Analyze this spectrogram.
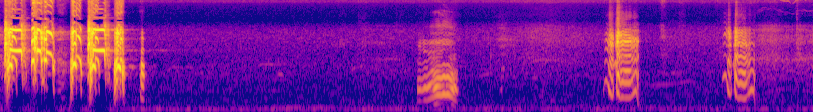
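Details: Grey francolin, the desi teetar, calling: a burst of loud, harsh, rapid notes in the first second, then after a pause three softer, separate wavering notes about a second apart, with a quiet background.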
